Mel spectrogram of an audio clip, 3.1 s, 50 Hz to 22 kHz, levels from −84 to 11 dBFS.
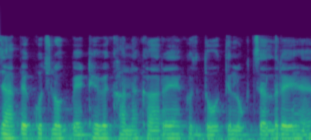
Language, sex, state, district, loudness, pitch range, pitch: Hindi, male, Haryana, Charkhi Dadri, -18 LUFS, 110-115 Hz, 115 Hz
